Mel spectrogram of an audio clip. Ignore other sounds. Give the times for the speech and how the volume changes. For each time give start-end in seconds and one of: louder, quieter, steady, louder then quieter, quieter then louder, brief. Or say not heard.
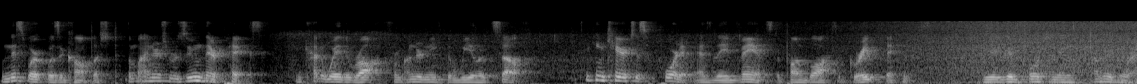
0.0-11.3 steady.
